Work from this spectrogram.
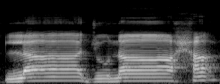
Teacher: تو لا کو کھینچیں گے، جو کو جلدی پڑھیں گے، نہ کھینچے گا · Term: الف مدہ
